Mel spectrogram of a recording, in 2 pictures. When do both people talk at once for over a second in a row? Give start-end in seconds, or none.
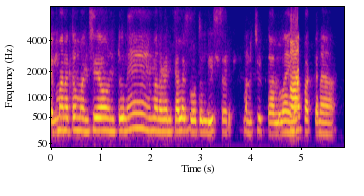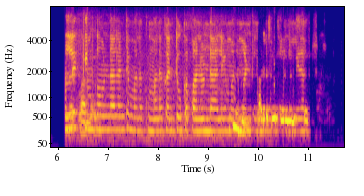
none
